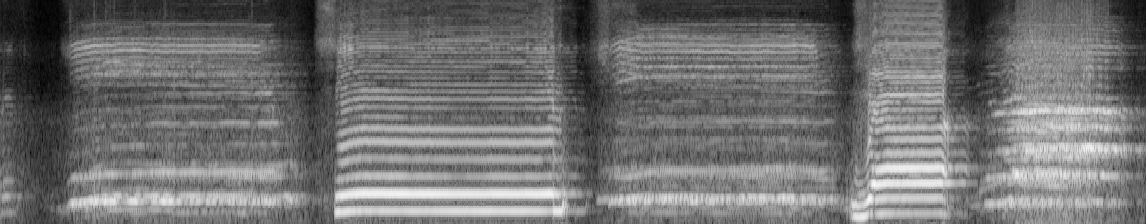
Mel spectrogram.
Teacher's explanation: یہ زبان کے درمیان اور تالو کے درمیان سے ادا ہوتے ہیں۔ زبان کے درمیان اور اوپر تالو کے درمیان سے۔ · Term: حروف شجریہ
